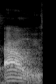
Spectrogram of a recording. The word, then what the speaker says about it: Allie: But my name is pronounced Allie, so it's like, Allie do is read.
